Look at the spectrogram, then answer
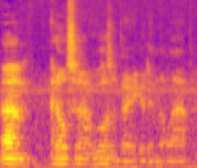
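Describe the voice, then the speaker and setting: With a northern English accent, a man talks at a moderate pace and a fairly low pitch. Audible room echo surrounds his voice. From northern England, Huddersfield. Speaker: AI consultant. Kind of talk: podcast interview. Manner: hesitant, many fillers.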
